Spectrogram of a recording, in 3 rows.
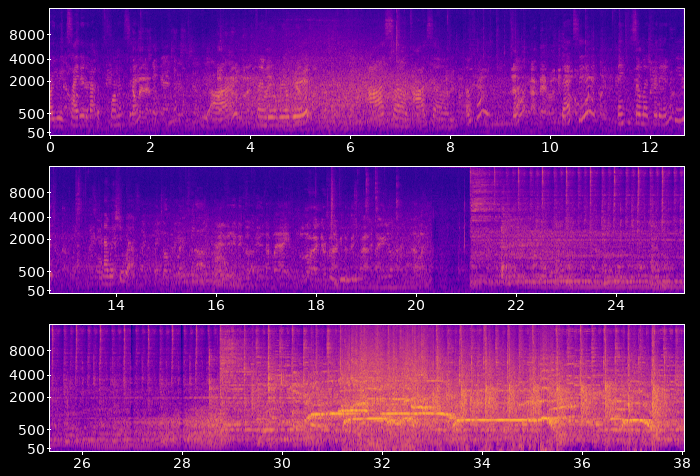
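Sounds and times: children cheering and shrieking: 0:29.8 - 0:37.8.

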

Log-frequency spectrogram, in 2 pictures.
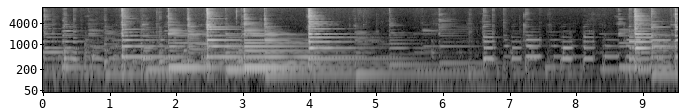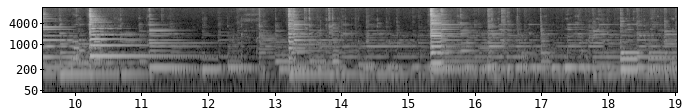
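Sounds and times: acoustic guitar picked notes: 0:00.0 - 0:19.0
strummed guitar chords: 0:00.0 - 0:19.0.

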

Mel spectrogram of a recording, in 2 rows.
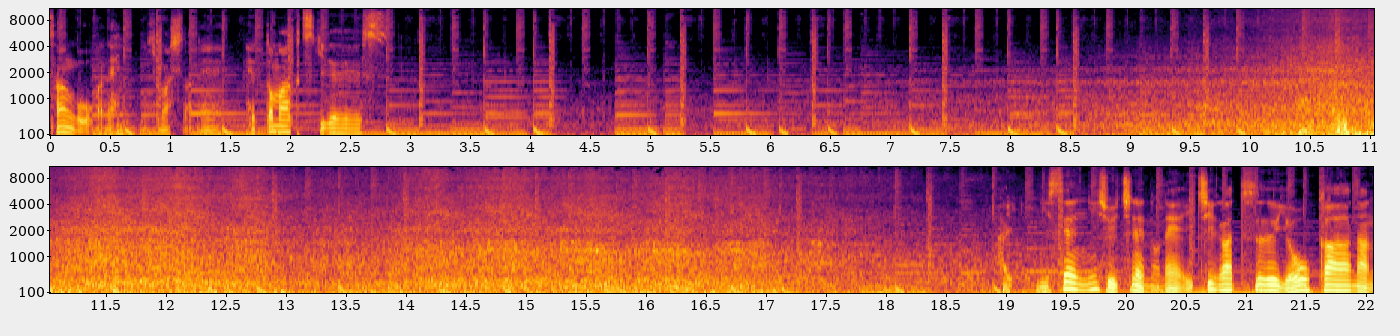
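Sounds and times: faint background music: 0:00.0 - 0:11.2, 0:16.9 - 0:22.0
electric train passing: 0:00.0 - 0:22.0.

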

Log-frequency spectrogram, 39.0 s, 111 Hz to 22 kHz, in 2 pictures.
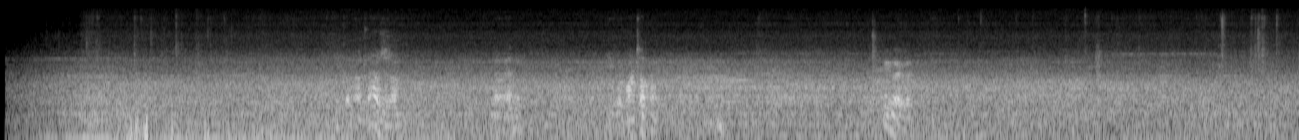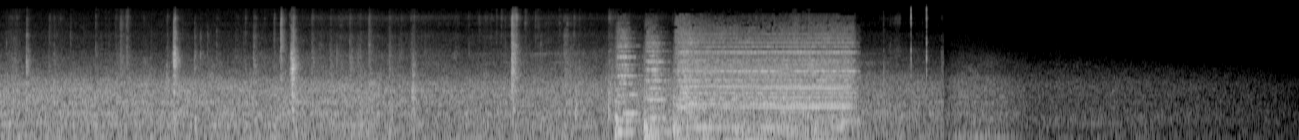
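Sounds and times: outdoor background noise: 0:00.1 - 0:38.9.

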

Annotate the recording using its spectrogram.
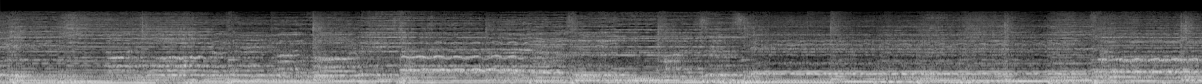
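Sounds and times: choir singing held notes: 0:00.0 - 0:12.0
steady musical accompaniment: 0:00.0 - 0:12.0.

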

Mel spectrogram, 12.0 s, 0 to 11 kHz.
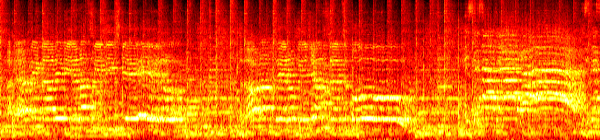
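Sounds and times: drum beat: 0:00.0 - 0:12.0
live rock band playing: 0:00.0 - 0:12.0
person singing: 0:00.1 - 0:03.8, 0:04.8 - 0:08.4, 0:09.3 - 0:12.0.

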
